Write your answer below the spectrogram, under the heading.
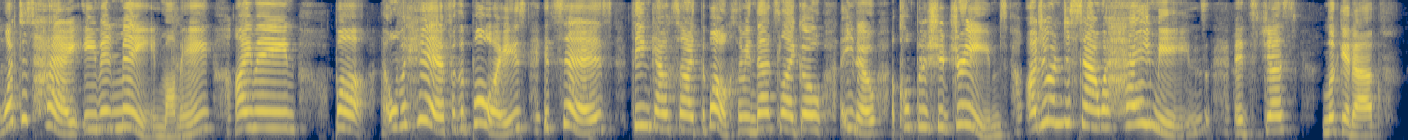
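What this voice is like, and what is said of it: Weak put-on British accent. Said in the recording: “She does a much better British accent than I do.”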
